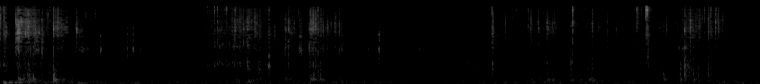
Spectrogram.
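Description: A palm-sized solid white bar of soap with a bronze-brown painted layer, held in the hand, is scraped and shaved with a utility knife blade, breaking off crumbly flakes. The sound is quiet, dry, bright scratching and crinkling in short bursts of strokes, with almost no low end and no ring after each stroke.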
